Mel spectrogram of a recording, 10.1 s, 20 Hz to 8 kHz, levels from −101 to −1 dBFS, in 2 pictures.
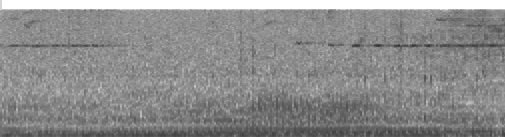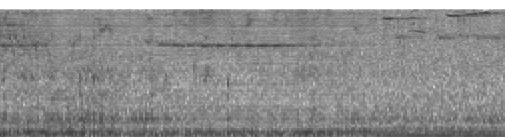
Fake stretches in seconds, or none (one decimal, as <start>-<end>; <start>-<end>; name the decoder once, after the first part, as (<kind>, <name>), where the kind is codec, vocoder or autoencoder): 4.4-8.8 (vocoder, HiFi-GAN)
